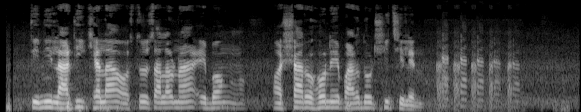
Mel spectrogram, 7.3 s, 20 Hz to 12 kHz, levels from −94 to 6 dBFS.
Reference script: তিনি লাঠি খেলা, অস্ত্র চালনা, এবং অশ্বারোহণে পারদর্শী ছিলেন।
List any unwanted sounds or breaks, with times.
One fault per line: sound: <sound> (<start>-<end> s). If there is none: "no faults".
sound: laugh (5.5-6.5 s)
